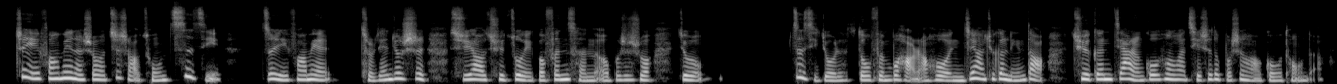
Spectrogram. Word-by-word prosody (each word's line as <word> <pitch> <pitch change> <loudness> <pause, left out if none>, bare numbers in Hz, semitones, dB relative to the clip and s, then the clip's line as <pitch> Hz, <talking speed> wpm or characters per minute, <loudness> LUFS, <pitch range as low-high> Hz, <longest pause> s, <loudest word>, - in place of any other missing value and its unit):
这 335 -6 +1
一 265 - +3
方 265 0 +3
面 285 0 +7
的 235 - +4
时 225 - 0
候， 215 - +1
至 210 +9 -5
少 290 - -3
从 195 0 -2
自 350 - 0
己 245 -4 -5 0.4
这 250 +1 0
一 215 -3 +3
方 215 +1 +1
面， 210 -3 +2 0.3
首 190 - -3
先 205 +5 +2
就 265 +2 +3
是 245 -2 +1 0.2
需 225 - -1
要 225 -2 +3
去 215 +1 -2
做 210 +1 +3
一 180 - -5
个 190 - -2
分 220 +4 +3
层 185 -7 -4
的， - - -6
而 - - -2
不 205 +3 -5
是 205 0 -2
说 200 -1 -1 0.2
就 205 -2 0 0.9
自 320 -3 +1
己 195 -7 -9
就 180 0 -1 0.2
都 200 0 +2
分 195 0 -1
不 210 - +1
好， 210 - +1
然 - - -2
后 190 -1 0
你 175 0 0
这 175 - 0
样 270 - +4
去 245 +1 -2
跟 250 -1 +4
领 190 -1 0
导、 - - 0 0.2
去 245 -3 +3
跟 235 0 +5
家 255 +1 +2
人 195 -3 -1
沟 225 +2 +1
通 245 +1 +2
的 - - +1
话， 220 -1 -1
其 210 0 -4
实 230 +4 -2
都 235 - +1
不 215 -4 -7
是 210 +4 -2
很 205 - 0
好 - - -5
沟 180 -1 -4
通 180 +1 -7
的。 235 +5 -17
215 Hz, 305 characters per minute, -19 LUFS, 195-240 Hz, 0.9 s, 面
